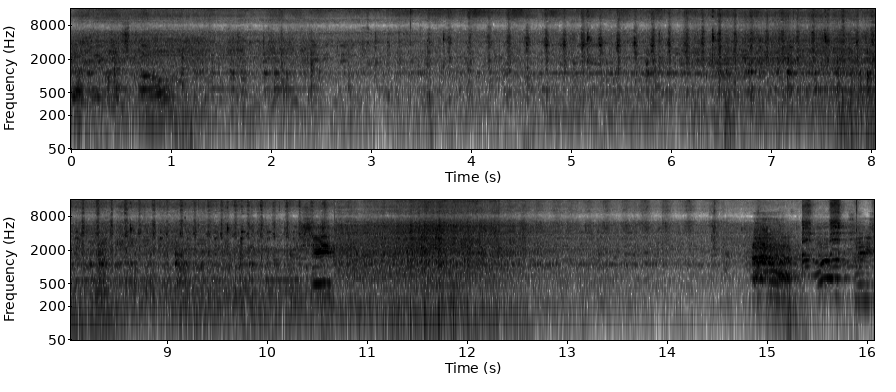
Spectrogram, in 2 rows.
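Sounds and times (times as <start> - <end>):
steam engine clattering: 0.0 - 16.0.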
